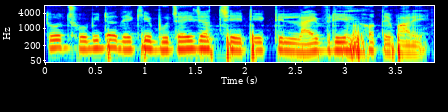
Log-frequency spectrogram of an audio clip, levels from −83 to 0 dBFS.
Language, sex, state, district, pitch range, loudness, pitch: Bengali, male, Tripura, West Tripura, 135-155 Hz, -18 LUFS, 145 Hz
